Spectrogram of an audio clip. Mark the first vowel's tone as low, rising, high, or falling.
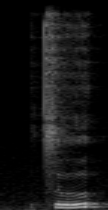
rising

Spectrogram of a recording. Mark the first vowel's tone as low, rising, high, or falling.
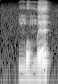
low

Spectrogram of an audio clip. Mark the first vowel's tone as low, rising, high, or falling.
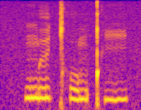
high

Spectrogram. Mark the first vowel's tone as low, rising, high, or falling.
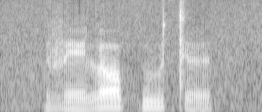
low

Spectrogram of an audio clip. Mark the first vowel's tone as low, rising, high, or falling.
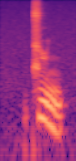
falling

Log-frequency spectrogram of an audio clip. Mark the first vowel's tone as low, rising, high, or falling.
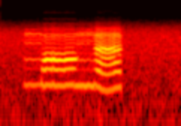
high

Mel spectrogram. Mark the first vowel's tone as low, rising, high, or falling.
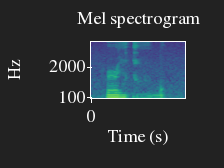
high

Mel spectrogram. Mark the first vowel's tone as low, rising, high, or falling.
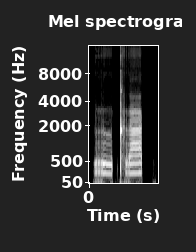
low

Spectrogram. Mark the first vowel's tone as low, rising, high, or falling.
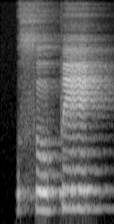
low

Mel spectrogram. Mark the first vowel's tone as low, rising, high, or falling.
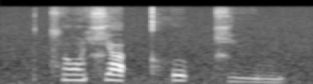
high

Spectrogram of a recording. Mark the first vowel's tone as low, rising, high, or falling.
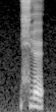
falling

